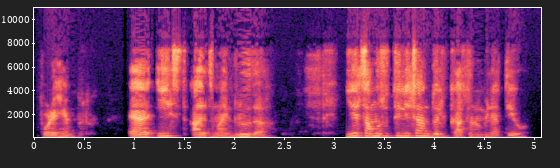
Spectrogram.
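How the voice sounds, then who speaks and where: A man's voice: on the high side, expressive, a little fast, breathy edge. A man teaching German in an online class, explaining patiently step by step with frequent fillers. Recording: dull lo-fi online class audio.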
